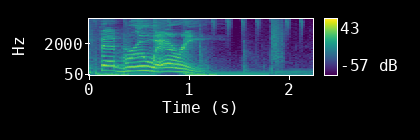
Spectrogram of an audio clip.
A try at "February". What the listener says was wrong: Did you say February? Yeah. I know there's an R there, but most people don't pronounce it. Actually, the extra R comes from the original Roman calendar when it was called Februarius.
